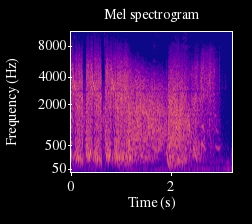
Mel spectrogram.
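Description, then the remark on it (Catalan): A quick burst of loud, sharp gunshots as a policeman fires into the air, several cracks in rapid succession, followed by a louder blast with a rumbling tail that fades into quiet. “En Goku salta en l'aire i es deixa caure en barrina sobre l'altre policia que dispara a l'aire.”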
